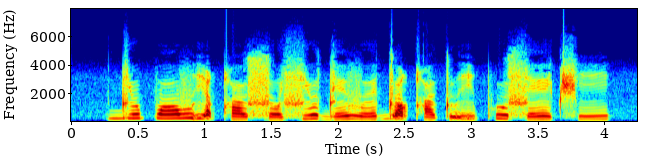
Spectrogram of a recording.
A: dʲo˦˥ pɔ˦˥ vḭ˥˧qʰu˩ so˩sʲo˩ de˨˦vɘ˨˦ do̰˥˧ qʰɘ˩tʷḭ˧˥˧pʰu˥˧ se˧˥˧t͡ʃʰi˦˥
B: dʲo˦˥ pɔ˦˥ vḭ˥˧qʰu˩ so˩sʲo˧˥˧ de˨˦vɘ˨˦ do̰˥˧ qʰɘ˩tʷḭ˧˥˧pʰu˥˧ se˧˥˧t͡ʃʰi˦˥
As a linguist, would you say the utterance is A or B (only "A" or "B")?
B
